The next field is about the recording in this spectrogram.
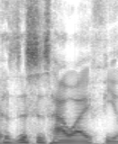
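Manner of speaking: ordinary talk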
